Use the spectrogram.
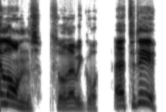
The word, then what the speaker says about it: Lens: How do you say that name out loud? And he said, say Lens.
